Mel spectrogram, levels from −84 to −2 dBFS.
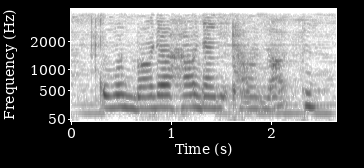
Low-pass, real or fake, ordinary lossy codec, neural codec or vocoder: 3.6 kHz; fake; none; codec, 44.1 kHz, 2.6 kbps, SNAC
